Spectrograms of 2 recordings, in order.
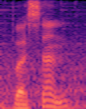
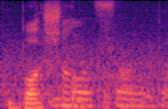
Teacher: Bengali similarly has Shwa in it, but interestingly, it's not A, it's O. Therefore, the Hindi word Vasant, which in Sanskrit would be Vasanta, in Bengali becomes Boshanto.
